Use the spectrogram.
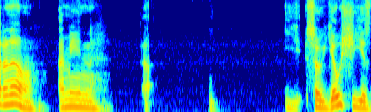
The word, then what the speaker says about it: Yoshi: find a lot of British people call him Yosi as well I call him Yosi yeah I don't know I mean so Yoshi is not the way that Americans would pronounce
